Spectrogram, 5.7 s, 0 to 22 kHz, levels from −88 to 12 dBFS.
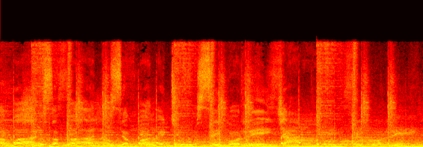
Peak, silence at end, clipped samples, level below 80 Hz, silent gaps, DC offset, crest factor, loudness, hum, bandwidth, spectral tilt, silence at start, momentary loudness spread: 0 dBFS; 0 s; under 0.1%; -16 dBFS; none; under 0.1%; 10 dB; -13 LUFS; none; 16.5 kHz; -5 dB/octave; 0 s; 2 LU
